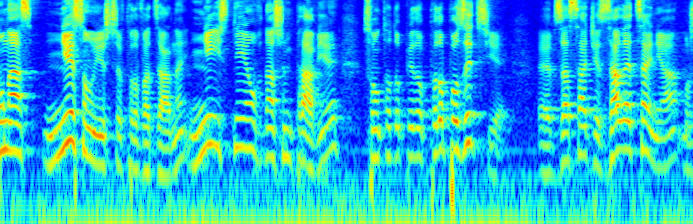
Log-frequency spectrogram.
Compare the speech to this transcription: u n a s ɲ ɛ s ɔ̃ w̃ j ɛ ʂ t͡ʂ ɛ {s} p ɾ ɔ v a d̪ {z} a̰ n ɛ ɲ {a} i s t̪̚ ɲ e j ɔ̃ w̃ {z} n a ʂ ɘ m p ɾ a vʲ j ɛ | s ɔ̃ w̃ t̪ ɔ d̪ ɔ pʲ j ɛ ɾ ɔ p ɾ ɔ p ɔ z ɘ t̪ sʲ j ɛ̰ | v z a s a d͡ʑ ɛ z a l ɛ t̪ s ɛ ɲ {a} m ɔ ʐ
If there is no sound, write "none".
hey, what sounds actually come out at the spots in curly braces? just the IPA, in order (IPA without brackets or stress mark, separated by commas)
f, z, ɛ, v, a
